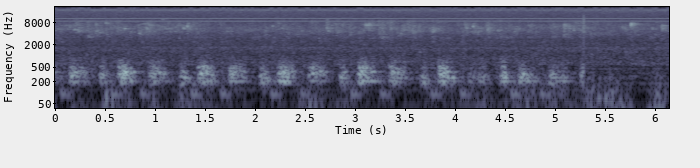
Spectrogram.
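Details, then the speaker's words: Teaching recording: harsh, scratchy sounds repeating with each heartbeat at about 76 a minute, easily heard but easily confused with other sounds; pericardial friction rub. "ok ese es el ruido lo que nos daría a nosotros un frote pericárdico desde luego que es un ruido que se puede apreciar fácilmente pero se puede confundir con muchos otros ruidos"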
